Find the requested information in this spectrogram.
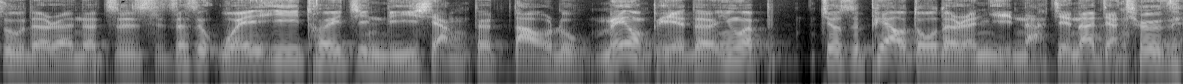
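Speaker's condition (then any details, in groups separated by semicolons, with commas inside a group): No condition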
